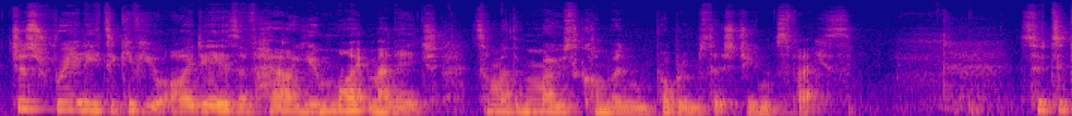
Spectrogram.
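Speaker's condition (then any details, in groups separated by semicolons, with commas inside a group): No condition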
